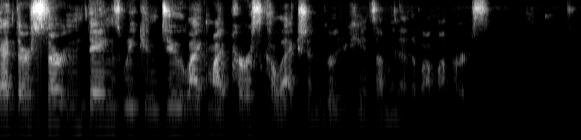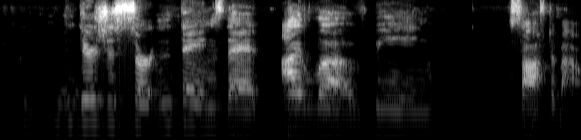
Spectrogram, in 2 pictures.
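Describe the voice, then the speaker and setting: A woman's bright, sharp tone shows big swings in loudness and ordinary pitch variation. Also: fairly low pitch for a woman, fairly slow pace. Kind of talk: casual chat.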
